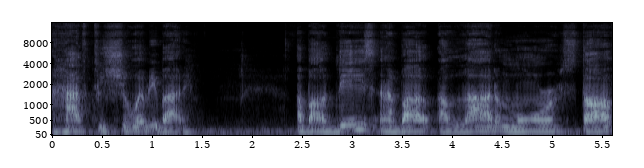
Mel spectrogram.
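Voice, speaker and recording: At a very slow pace, a man with a non-native accent speaks at medium pitch in a somewhat breathy voice. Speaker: religious teacher. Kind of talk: bible teaching. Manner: halting, many fillers.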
